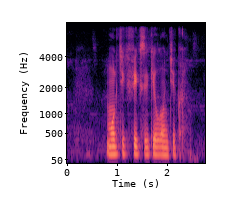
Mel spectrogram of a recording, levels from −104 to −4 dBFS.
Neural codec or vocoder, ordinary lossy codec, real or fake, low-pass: none; none; real; 7.2 kHz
